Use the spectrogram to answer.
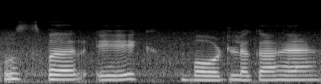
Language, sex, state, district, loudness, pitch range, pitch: Hindi, female, Punjab, Pathankot, -15 LUFS, 200-220 Hz, 205 Hz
